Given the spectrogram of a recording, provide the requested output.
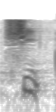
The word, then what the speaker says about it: Qi: Aber dann gibt es Prana aus dem Hinduismus oder Energie, sagt man, oder Ki oder Chi oder schreibt sich auch mit Qi, wird Chi ausgesprochen.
